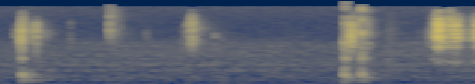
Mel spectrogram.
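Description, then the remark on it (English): A player rolls a whole handful of dice, which clatter onto a table in a few short bursts of sharp clicks and rattles, spaced unevenly over a couple of seconds. The sound is fairly quiet, and no one speaks. “I'm gonna roll all these dice.”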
